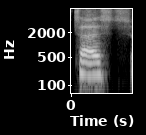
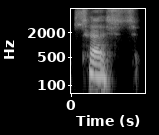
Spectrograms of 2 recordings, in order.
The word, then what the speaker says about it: cześć: I think Pan Franek had a problem with the word cześć. Cześć. You have to pronounce all the S with the little kreska and the C with the kreska.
